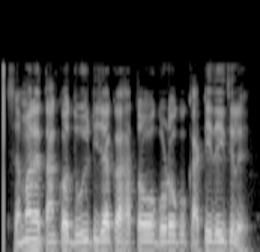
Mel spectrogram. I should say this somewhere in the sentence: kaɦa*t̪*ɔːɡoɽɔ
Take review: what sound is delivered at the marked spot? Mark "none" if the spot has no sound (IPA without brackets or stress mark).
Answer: t̪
